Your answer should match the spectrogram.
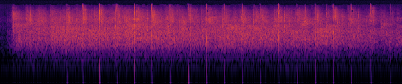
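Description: Congregation applauding, with one pair of hands clapping loudly and steadily about three times a second above the rest. It starts abruptly and fades out near the end.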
